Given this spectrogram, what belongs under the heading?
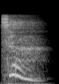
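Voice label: Vox Landing, Korean; heroes; Laudia; kings raid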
